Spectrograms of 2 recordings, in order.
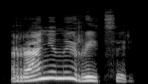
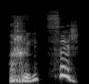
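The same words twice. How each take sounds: First: Said in the usual way. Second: Softer, contemptuous echo of Рыцарь; scornful snort. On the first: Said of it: "пылко воскликнула". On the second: A narrator's reading. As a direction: sneer the word Рыцарь as a question. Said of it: "фыркнул Гонзага".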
